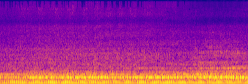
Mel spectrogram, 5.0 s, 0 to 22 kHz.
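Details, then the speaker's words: Newly installed 3.5 L 2GR-FE V6 in a Toyota MR2 F355 widebody replica, exhaust just hooked up, first cold start, kept at low rpm. Smooth, even idle with a steady low burble, no ticks, knocks or stumbles; healthy cold idle. "the new 3.5 liter 2gr Fe V6 is installed and the exhaust is all hooked up so let's give it a cold start and see what it sounds like"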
